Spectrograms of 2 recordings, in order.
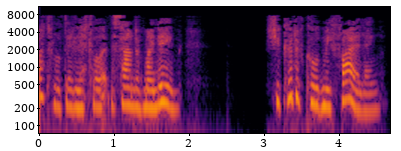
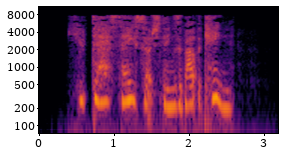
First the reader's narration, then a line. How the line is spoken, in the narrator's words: I asked, barely above a whisper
